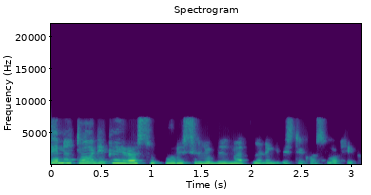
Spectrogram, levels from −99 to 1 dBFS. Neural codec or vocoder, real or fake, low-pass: codec, 16 kHz, 2 kbps, X-Codec, HuBERT features, trained on general audio; fake; 7.2 kHz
